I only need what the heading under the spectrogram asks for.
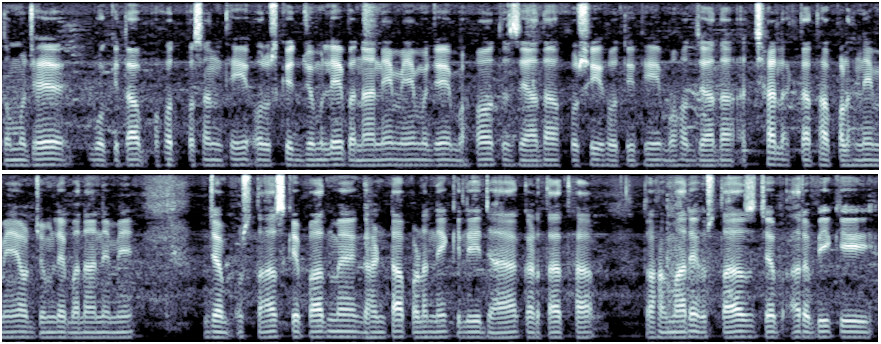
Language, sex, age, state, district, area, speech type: Urdu, male, 45-60, Uttar Pradesh, Gautam Buddha Nagar, rural, spontaneous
